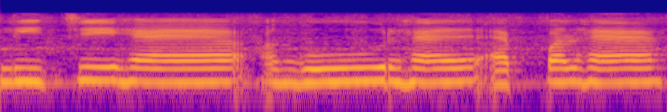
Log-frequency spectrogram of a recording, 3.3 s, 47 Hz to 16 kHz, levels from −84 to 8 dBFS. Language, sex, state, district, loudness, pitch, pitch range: Hindi, female, Chandigarh, Chandigarh, -13 LUFS, 230 Hz, 225-235 Hz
